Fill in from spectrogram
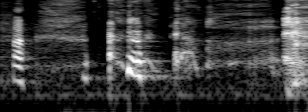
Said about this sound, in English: I was laughing and then I was coughing and now I have to blow my nose.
